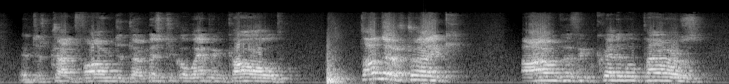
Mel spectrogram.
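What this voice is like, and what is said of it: Comic character voice of Eric Masterson. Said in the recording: “I'm going to do the voice of Eric Masterson himself.”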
